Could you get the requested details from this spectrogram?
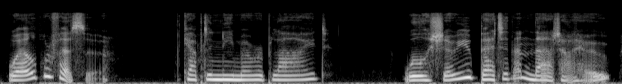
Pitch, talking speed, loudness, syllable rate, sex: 225 Hz, 125 wpm, -14 LUFS, 4.1 syllables/s, female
